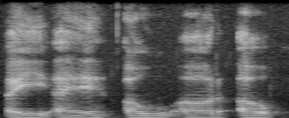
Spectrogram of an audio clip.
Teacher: जो दो अलग अलग स्वरों के मेल से बनते हैं वे क्या होते हैं? संयुक्त स्वर होते हैं।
